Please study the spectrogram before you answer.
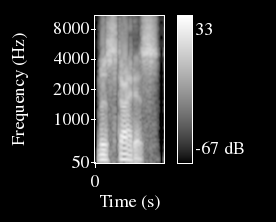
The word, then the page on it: mastitis: American English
